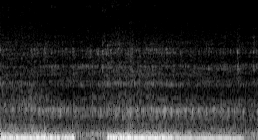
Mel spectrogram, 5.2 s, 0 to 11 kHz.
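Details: 1978 Dodge Aspen R/T V8 with newly installed, welded, tucked exhaust system: deep, even burble with clean throttle blips and no ticking or puffing leaks; exhaust sounds healthy and sealed.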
